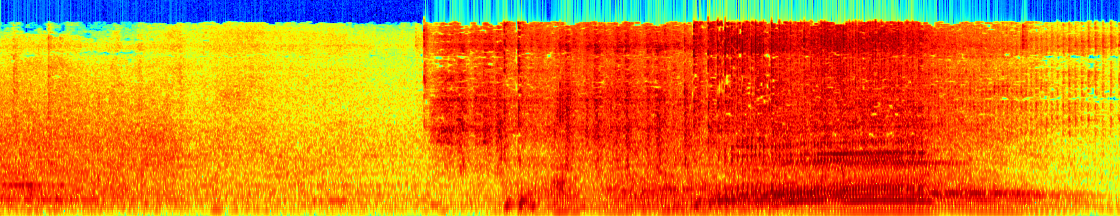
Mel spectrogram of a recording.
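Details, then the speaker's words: Stalled motorcycle brought to shop, oil changed, carburettor refitted, first start attempt with a small test wire to a big battery: starter drags the engine slowly, about four beats a second, labouring without firing; cranking too weak. "Guys, hindi kaya yan, malambot."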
